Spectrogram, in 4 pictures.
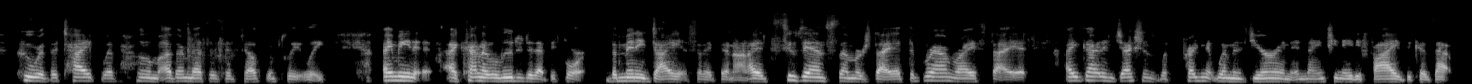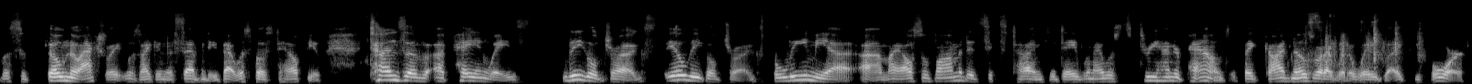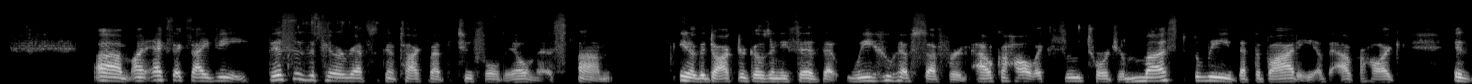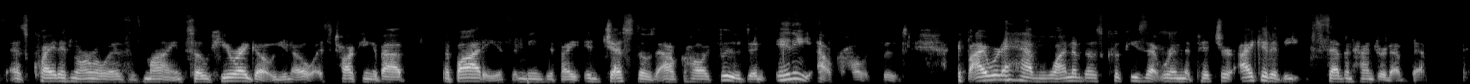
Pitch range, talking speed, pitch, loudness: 140-180 Hz, 195 wpm, 155 Hz, -22 LUFS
